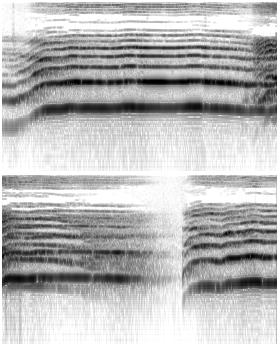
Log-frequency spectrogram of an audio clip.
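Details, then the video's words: A basenji yodels in response to a played recording of another basenji, indoors; a smooth rising howl settles into a long steady tone, breaks briefly into a rough wavering passage, then a fresh rising phrase begins after a short pause. "A Basenji Singalong"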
